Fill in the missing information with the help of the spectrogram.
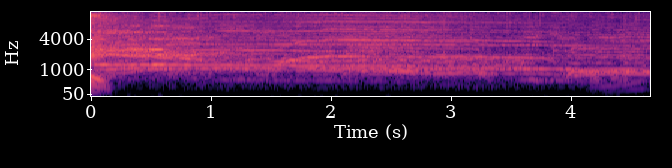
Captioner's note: audience cheering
